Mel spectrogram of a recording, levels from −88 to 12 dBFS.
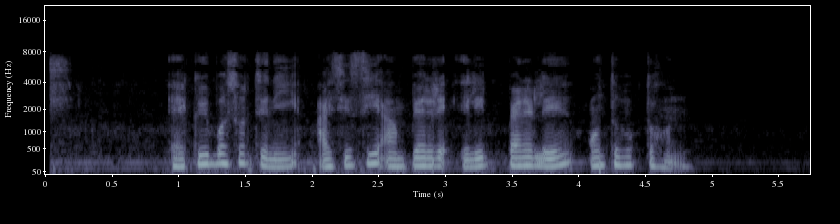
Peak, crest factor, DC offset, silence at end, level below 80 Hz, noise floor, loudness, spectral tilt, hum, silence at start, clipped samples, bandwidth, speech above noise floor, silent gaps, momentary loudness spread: -18 dBFS; 18 dB; under 0.1%; 0.9 s; -62 dBFS; -74 dBFS; -34 LUFS; -7 dB/octave; none; 0.05 s; under 0.1%; 8.2 kHz; 40 dB; none; 9 LU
